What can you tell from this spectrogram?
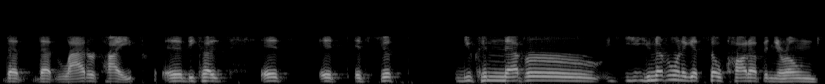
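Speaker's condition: Stutter from brain injury, acquired (neurogenic); acquired stutter after traumatic brain injury and concussion from freak softball injury, motor skills also affected; speech functionality affected, trouble getting words out; repeated sounds, repeated words

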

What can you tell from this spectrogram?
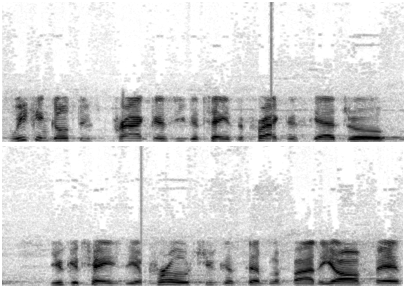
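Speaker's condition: No condition

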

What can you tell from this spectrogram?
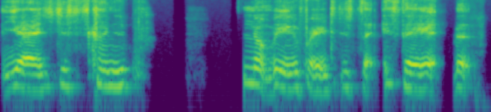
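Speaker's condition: Quadriplegic cerebral palsy; physiotherapy

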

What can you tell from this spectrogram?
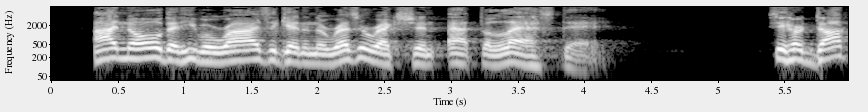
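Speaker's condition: No condition

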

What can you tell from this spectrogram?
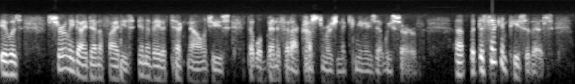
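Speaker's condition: No condition

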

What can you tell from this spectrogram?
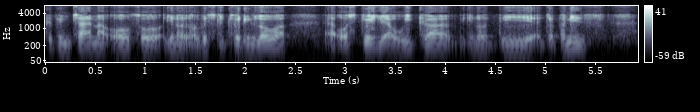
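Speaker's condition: No condition

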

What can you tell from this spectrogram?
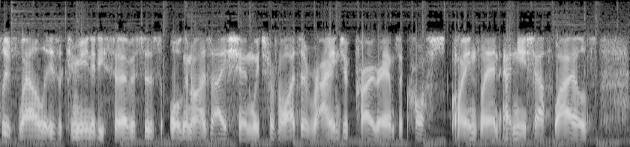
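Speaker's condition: No condition

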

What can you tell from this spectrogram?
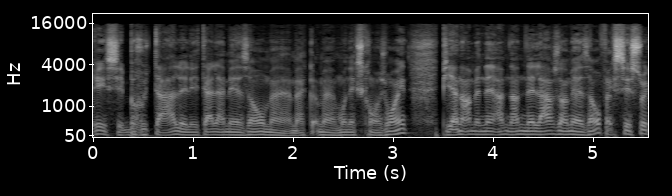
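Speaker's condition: No condition

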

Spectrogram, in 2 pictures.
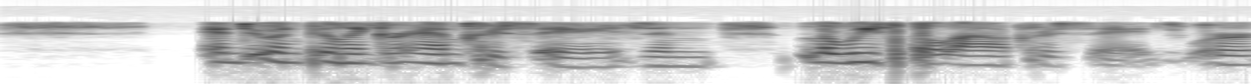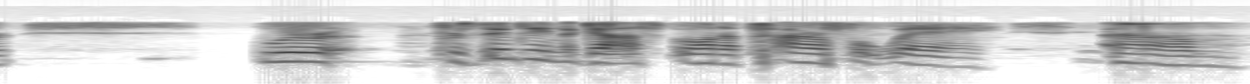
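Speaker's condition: Spasmodic dysphonia; lost singing voice after almost 20 years, prednisone steroid shots gave 6-8 weeks relief until ineffective; scratchy voice even on phone, not improved, slightly worse, mostly stable; muscle spasms break voice apart when speaking loudly or projecting, lost voice control

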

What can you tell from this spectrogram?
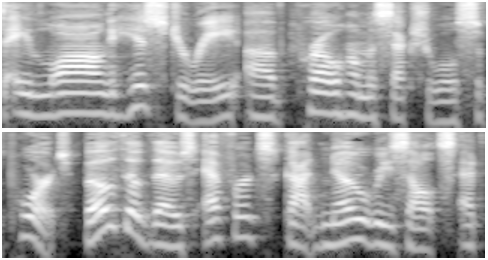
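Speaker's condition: No condition

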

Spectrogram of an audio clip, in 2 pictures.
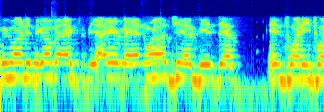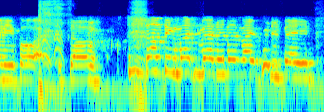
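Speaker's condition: Cerebral palsy; breathing

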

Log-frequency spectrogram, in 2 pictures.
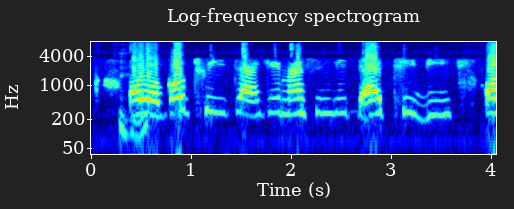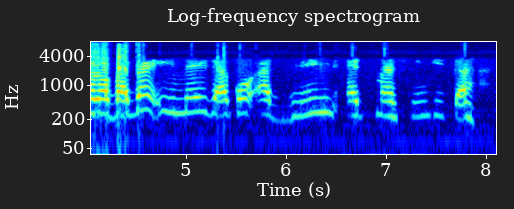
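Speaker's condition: Cerebral palsy; since childhood

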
